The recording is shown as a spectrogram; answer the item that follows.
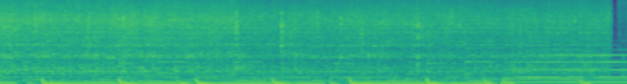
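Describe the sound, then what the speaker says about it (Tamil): Two chopped tomatoes sizzle in a hot pan with onions, the frying hiss steady and near while regular spatula scrapes stir the mixture every half second or so, no voices present. "அடுத்து நறுக்குன ரெண்டு தக்காளி சேர்த்து ரெண்டு நிமிஷம் வதக்குங்க"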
